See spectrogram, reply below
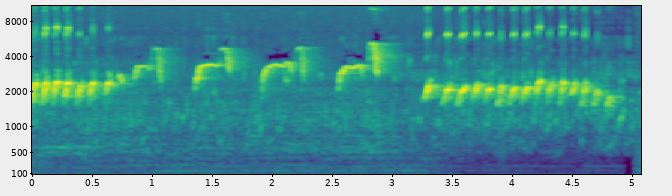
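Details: White-rumped shama song used as training and lure material: a rapid trill, then four rising whistled phrases spaced about half a second apart, then another fast trill.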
